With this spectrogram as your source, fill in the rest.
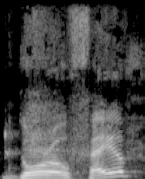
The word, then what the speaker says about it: Dorofeyev: Can we get one of you guys to try and pronounce that. Oh Pavel door. Dorofeyev Dorofeyev Pavel Dorofeyev.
